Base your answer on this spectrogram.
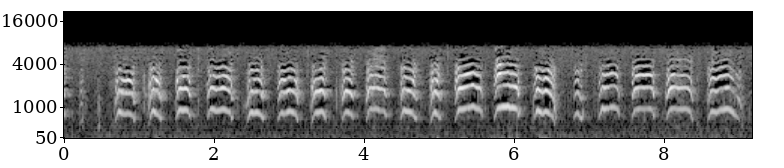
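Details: Litter of six three-day-old Rat Terrier x Chihuahua puppies, blind and feeding; a long, insistent series of about twenty short arched squeals, closely spaced and fairly even, over faint background rustle.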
